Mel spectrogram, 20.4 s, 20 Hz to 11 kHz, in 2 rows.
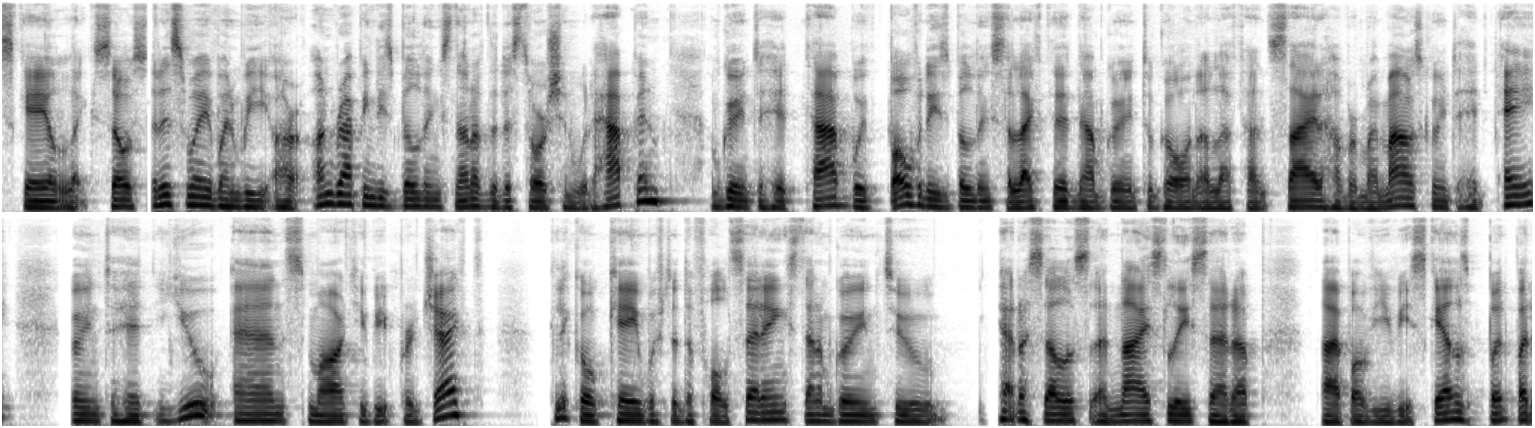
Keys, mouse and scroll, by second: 0.0-0.9 drag, 5.9 Tab, 9.9 a, 11.3 u, 12.6 click, 14.4 click.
